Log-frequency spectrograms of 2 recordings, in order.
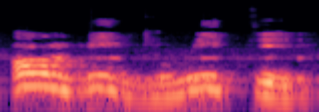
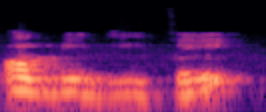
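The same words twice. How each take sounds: First: The u after the g is pronounced. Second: The u after the g is silent. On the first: The speaker calls it right. "Je vais dire ambiguïté" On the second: The speaker calls it wrong. "je ne vais pas dire ambiguïté"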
